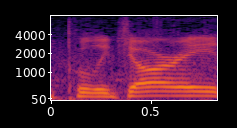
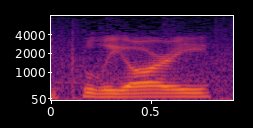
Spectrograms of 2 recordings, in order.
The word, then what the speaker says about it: Pugliari: go quick but sometimes i say pooly jarry it's obviously pugliari cooley rv um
